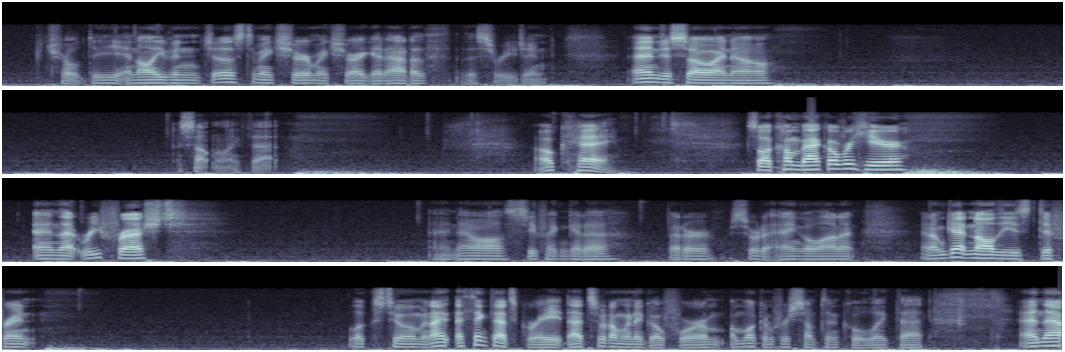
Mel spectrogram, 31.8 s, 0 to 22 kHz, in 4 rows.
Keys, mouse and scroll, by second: 0.5 ctrl+middle click, 1.3-9.3 drag, 10.1-11.3 drag, 12.0 space, 12.2 click, 14.5 click, 15.1-16.6 middle drag, 16.6 click, 16.6 middle click, 17.3-19.2 drag, 19.2 middle click, 19.9 click, 20.0 middle click, 20.8-23.0 drag, 23.0 middle click, 23.5 click, 23.8 middle click, 24.6 click, 29.6 click, 31.3 click.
